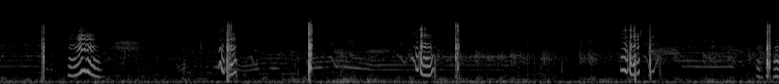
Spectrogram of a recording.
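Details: A grey francolin (teetar) roams free in the open and calls with loud, short, bent notes that rise and fall. The notes come at uneven gaps of one to two seconds over a quiet, low rumble.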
